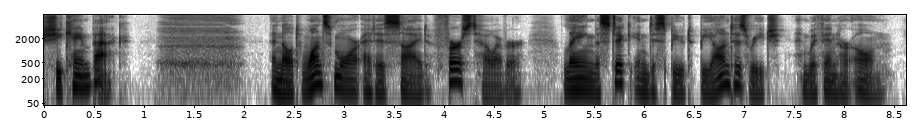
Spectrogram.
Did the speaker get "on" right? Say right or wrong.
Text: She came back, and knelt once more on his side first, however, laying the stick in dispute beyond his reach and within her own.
wrong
